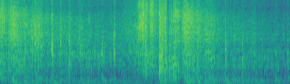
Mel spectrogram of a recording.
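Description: Continuous booming British cannon fire from steamers on the Waikato River shelling a pa from its flanks, with heavy blasts overlapping one another in a dense, chaotic barrage that stays loud throughout, a few sharper reports standing out near the middle.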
